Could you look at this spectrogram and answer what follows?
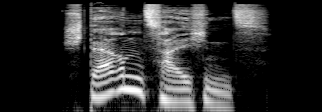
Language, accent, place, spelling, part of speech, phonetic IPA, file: German, Germany, Berlin, Sternzeichens, noun, [ˈʃtɛʁnˌt͡saɪ̯çn̩s], De-Sternzeichens.ogg
- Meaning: genitive singular of Sternzeichen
